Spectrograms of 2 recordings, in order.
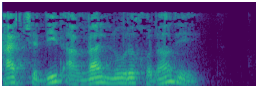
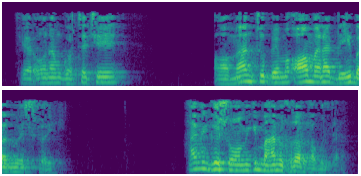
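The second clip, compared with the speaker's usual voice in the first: fiery preaching; 4 semitones higher, 10 dB louder than usual. Acted. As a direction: preach it full force to the hall. Preaching at full force.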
